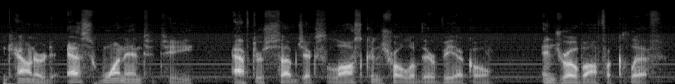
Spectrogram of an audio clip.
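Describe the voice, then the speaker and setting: A man's voice: a bass voice, unhurried, a bit bright, a little hiss or hum. A man reading scripted horror case files in a formal, clinical manner. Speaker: narrator of fictional case files. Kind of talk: scripted analog horror document narration.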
